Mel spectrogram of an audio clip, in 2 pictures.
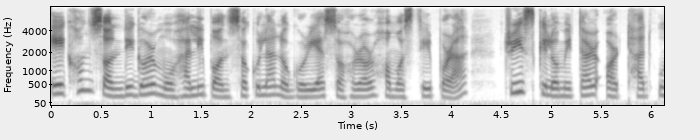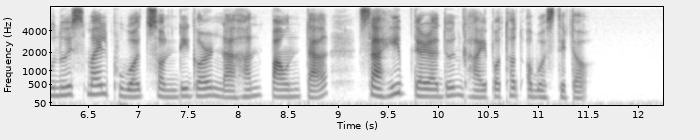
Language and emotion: Assamese, neutral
